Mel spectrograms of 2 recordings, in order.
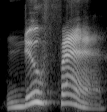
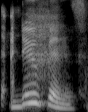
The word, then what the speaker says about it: Dauphin: Dauphin, I declare. Duffin. Is little Grin French now? No, he mispronounces it. Doofins. Doofin. Look, it's Doofin.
